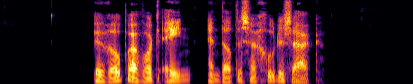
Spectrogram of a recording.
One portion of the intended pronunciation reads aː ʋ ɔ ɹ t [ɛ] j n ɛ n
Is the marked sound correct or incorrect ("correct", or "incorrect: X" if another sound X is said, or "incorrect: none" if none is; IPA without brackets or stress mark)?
incorrect: e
